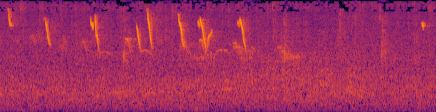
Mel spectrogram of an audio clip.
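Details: Saffron finch song with rain falling: a quick run of bright, high, downslurred chip notes, about eight in three seconds, then a pause and a lone note, all over constant rain hiss.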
